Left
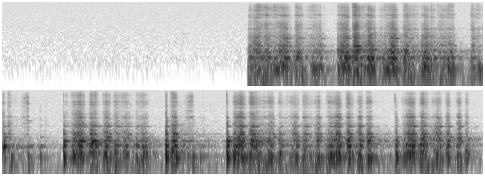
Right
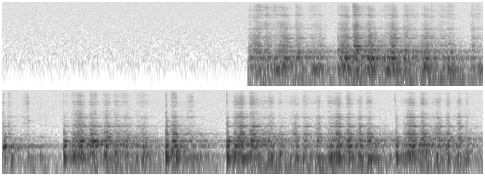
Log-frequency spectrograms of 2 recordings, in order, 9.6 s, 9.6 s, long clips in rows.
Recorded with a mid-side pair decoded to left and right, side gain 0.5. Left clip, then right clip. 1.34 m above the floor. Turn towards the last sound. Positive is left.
turn(degrees=55)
